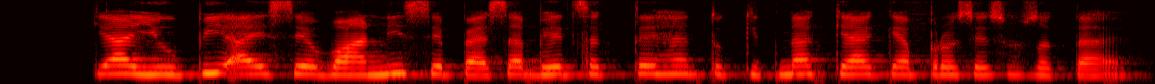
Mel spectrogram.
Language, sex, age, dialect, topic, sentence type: Magahi, female, 41-45, Southern, banking, question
